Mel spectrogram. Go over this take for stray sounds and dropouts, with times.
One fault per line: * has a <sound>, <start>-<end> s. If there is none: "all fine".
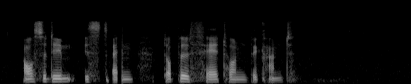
* has a dropout, 1.2-1.2 s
